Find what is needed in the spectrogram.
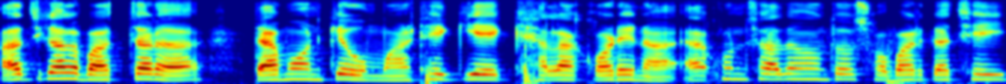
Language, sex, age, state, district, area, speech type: Bengali, male, 45-60, West Bengal, Jhargram, rural, spontaneous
